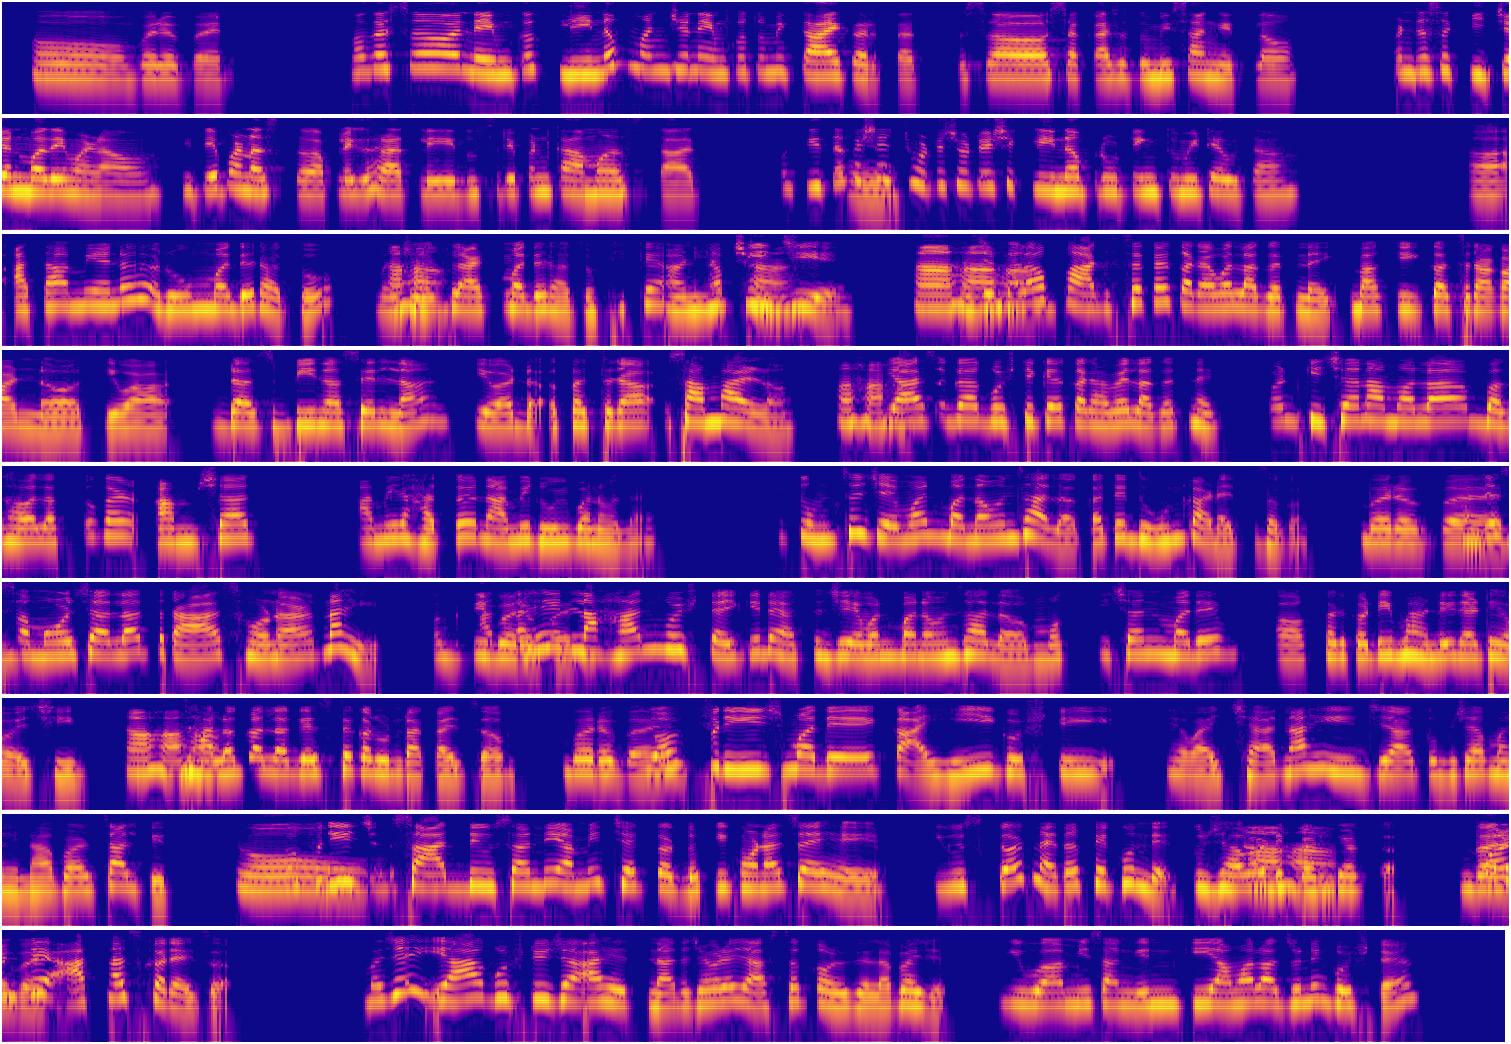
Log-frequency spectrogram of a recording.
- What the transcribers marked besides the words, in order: in English: "क्लीनअप"; in English: "क्लीनअप रुटीन"; in English: "डस्टबीन"; drawn out: "हो"; in English: "चेक"; in English: "डिपेंड"
- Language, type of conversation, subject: Marathi, podcast, दररोजच्या कामासाठी छोटा स्वच्छता दिनक्रम कसा असावा?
